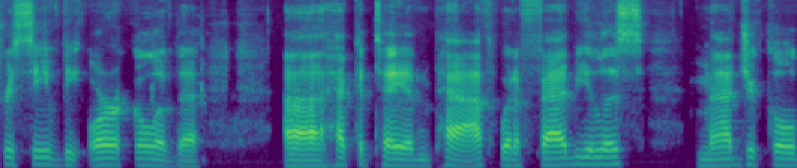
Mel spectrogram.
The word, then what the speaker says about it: Hekate: Yeah, so I mean, I say Hekate, or generally sort of something that's similar intonation. Obviously, the ancient Greek version, there was no hard H, and so it was more like a Hekate sort of sound.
